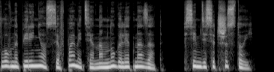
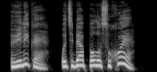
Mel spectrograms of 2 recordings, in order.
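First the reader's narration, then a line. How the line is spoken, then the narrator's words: Loud question. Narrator (Russian): громко спрашивает с порога он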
